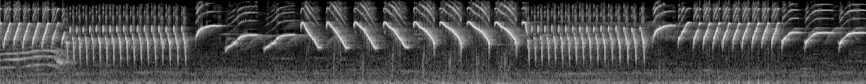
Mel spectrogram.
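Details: Loud canary singing in quick succession: a rapid rattling trill, then a run of steep descending whistled sweeps, another fast trill, and more rising and falling whistles repeated several times a second.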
